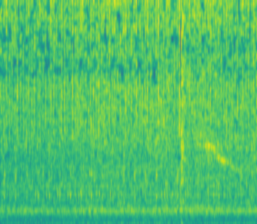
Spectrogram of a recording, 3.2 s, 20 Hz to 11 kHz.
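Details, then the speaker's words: Vauxhall A14NET idling after head gasket replacement, oil filler cap removed: steady idle with a dull, hollow tone and suction at the filler. Caused by a failed PCV valve diaphragm. "Wat ik echter krijg, is zuiging via de peilstok of de olievuldop."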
